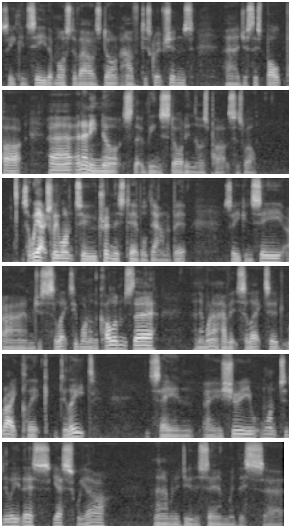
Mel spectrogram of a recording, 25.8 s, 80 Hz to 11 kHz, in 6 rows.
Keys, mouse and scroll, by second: 8.3 click, 9.4 click, 11.4 click, 12.6 click, 15.6 right click, 17.8 click, 20.7-25.7 drag.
